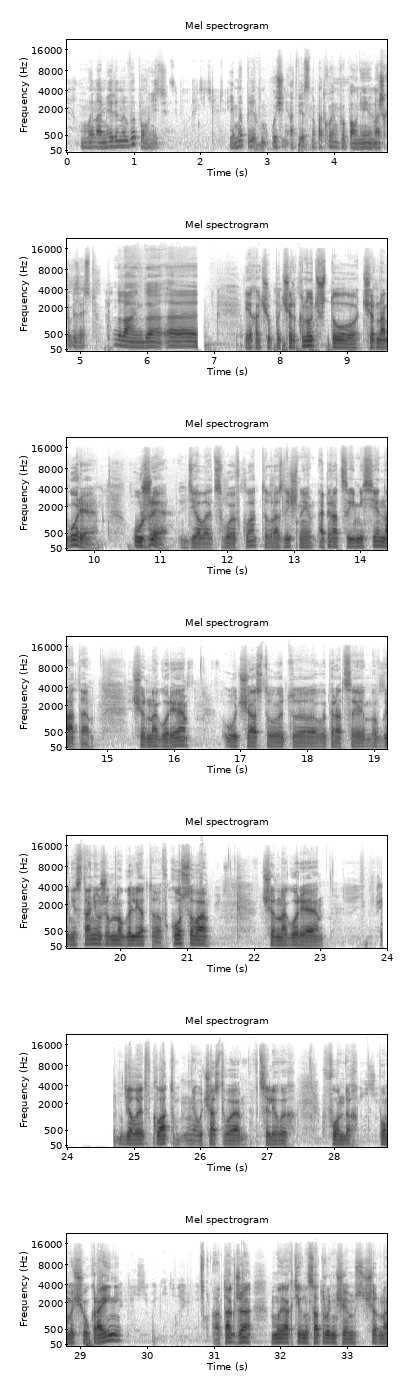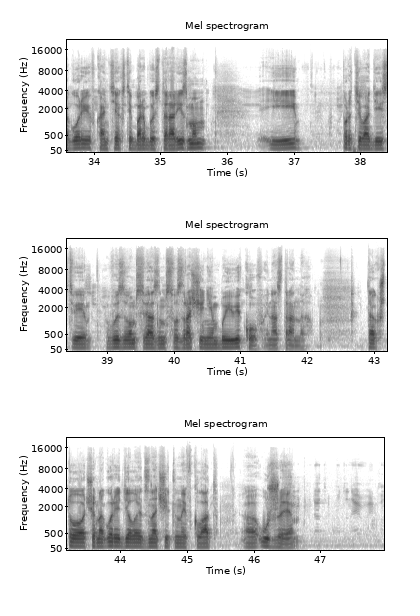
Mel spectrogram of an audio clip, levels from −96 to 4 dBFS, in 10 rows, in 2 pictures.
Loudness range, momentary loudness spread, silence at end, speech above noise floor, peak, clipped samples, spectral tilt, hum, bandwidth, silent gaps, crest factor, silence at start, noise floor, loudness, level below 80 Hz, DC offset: 4 LU; 17 LU; 0.4 s; 57 dB; -8 dBFS; under 0.1%; -4.5 dB/octave; none; 16.5 kHz; none; 20 dB; 0.2 s; -84 dBFS; -27 LUFS; -58 dBFS; under 0.1%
